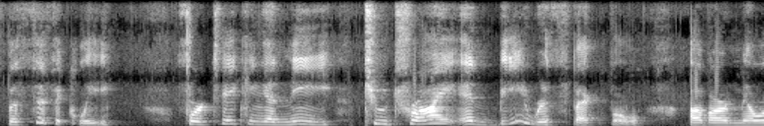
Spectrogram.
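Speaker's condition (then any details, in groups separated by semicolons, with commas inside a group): Cerebral palsy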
